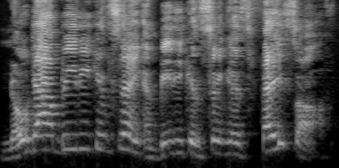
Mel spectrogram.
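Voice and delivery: ordinary talk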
